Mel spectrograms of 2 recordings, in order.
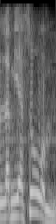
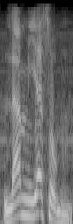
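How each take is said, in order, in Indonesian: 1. Vokal dalam yasum dibaca panjang. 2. Vokal dalam yasum dibaca pendek. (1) "Bukan lam yasum" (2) "maka huruf illatnya dibuang"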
